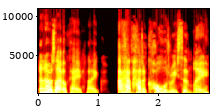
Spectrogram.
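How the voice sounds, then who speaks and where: In a British accent, a woman talks at a very fast pace with lively intonation, recorded with a dry, close sound and no echo. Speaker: podcast co-host. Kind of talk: casual chat.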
